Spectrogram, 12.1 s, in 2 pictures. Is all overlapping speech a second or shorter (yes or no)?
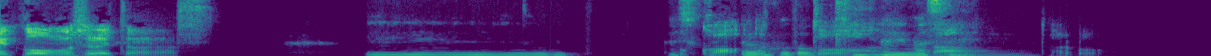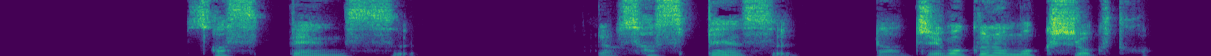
no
